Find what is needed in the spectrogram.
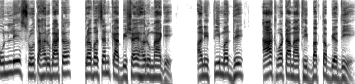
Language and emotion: Nepali, neutral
